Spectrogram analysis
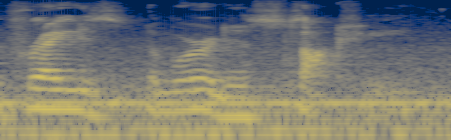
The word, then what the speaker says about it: sākṣī: The witness must therefore become sakshi, the Sanskrit word meaning witness. Again, he mispronounced it. The phrase The word is sakshi.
